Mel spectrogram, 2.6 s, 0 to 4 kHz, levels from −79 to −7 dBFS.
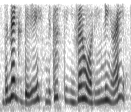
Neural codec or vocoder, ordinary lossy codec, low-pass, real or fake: codec, 16 kHz in and 24 kHz out, 1.1 kbps, FireRedTTS-2 codec; none; 3.6 kHz; fake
